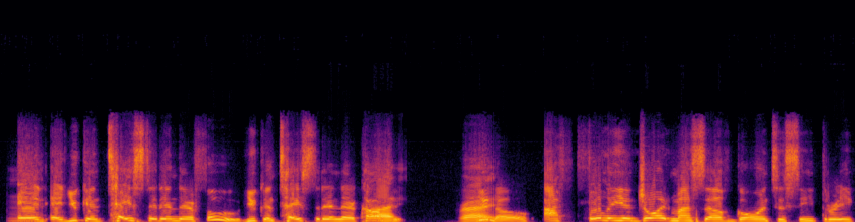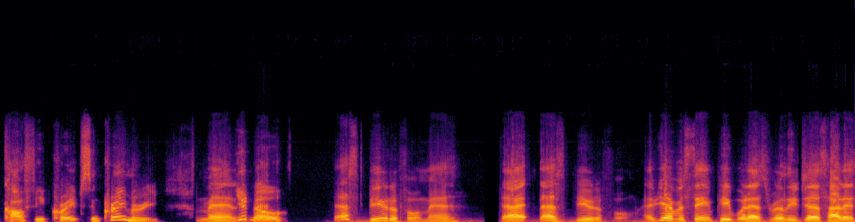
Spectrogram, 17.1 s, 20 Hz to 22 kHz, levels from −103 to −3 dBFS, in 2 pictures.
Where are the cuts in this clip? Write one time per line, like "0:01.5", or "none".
none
